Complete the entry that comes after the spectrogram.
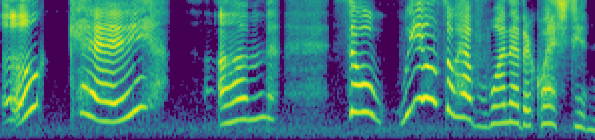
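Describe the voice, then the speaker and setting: Put-on character voice at an extremely high pitch, at a very slow pace with long, frequent pauses. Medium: video game. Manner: casual, blunt.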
